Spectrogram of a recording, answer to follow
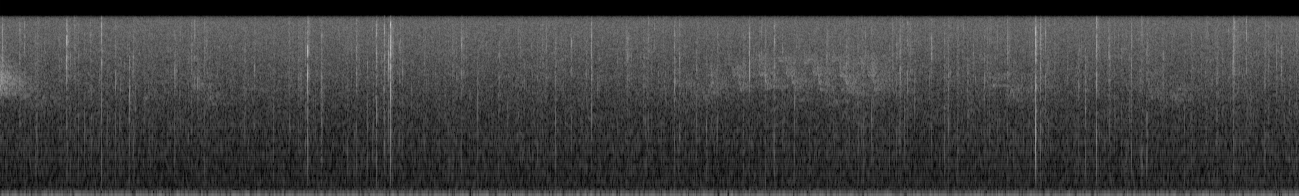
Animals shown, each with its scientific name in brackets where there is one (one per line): Red-eyed Vireo (Vireo olivaceus)
Ovenbird (Seiurus aurocapilla)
